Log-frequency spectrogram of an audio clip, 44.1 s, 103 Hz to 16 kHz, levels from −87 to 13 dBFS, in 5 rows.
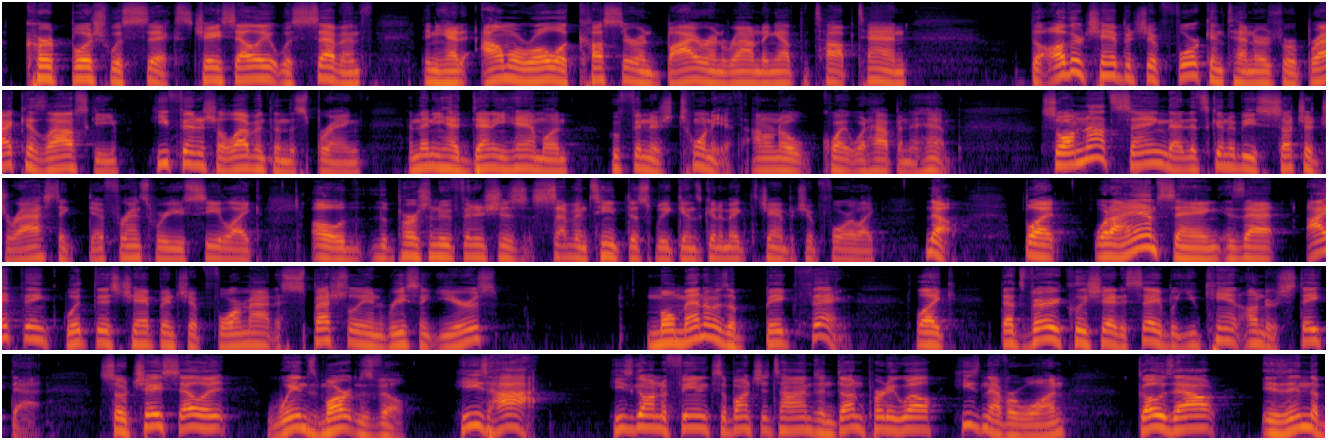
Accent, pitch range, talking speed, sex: American, 130-180 Hz, 195 wpm, male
